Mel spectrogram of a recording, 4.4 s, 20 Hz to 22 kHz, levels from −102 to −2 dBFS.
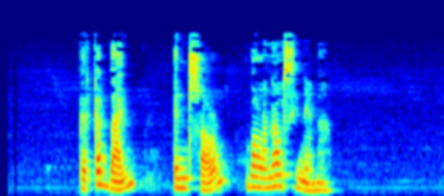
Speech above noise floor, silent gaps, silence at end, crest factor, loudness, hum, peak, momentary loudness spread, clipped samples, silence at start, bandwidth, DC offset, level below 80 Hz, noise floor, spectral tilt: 45 dB; none; 1.15 s; 22 dB; -25 LUFS; none; -6 dBFS; 10 LU; under 0.1%; 0.8 s; 11.5 kHz; under 0.1%; -76 dBFS; -69 dBFS; -4 dB/octave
